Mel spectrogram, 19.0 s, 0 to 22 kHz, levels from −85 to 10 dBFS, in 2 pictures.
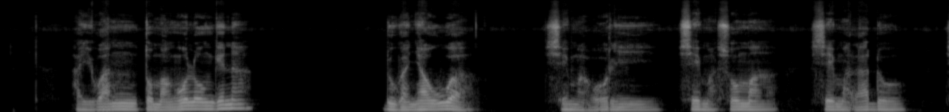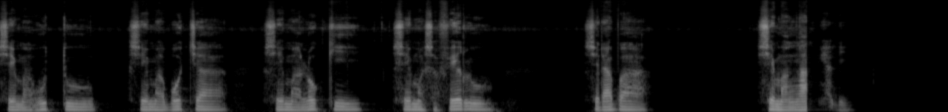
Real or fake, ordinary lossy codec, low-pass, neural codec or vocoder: fake; none; none; vocoder, 44.1 kHz, 128 mel bands, Pupu-Vocoder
